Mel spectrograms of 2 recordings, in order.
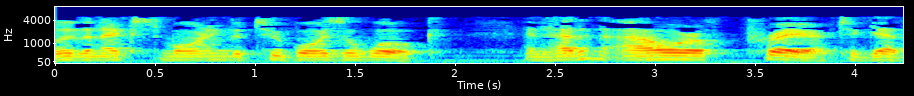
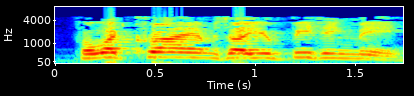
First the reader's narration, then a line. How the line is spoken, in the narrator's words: called out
